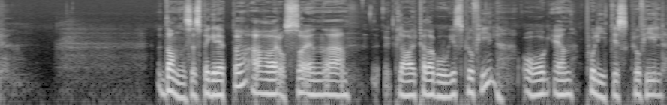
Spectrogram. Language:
Norwegian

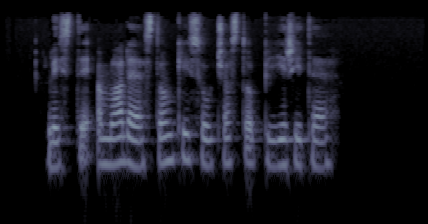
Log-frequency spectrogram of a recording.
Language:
Czech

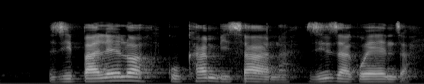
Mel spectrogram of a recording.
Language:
South Ndebele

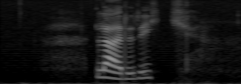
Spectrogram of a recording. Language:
Norwegian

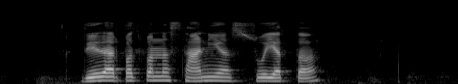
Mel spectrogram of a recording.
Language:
Nepali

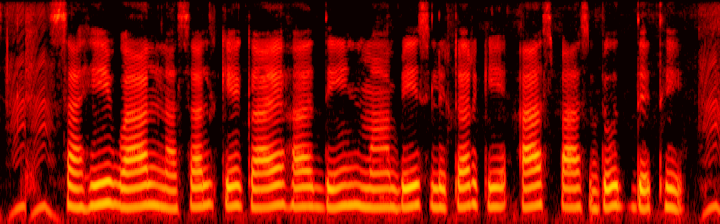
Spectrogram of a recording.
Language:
Chhattisgarhi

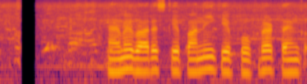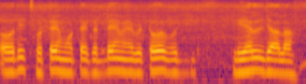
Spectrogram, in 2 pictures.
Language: Bhojpuri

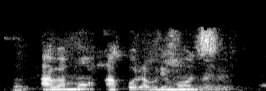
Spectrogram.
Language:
Kinyarwanda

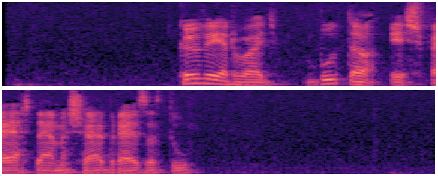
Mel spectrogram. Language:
Hungarian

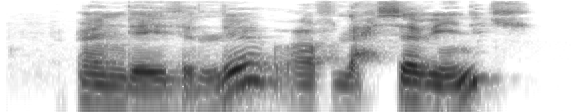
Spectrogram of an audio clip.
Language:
Kabyle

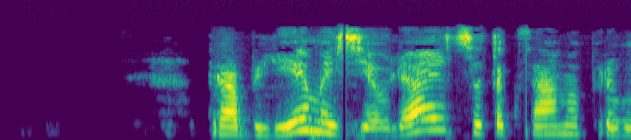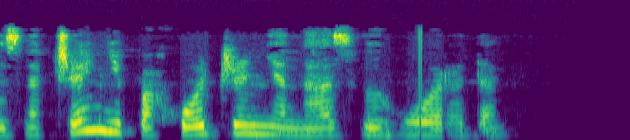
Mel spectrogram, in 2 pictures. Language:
Belarusian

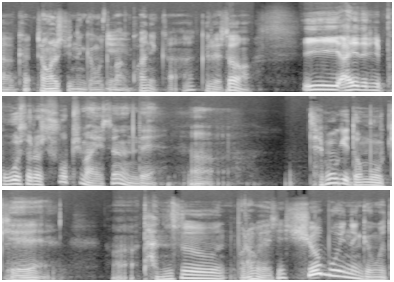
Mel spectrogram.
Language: Korean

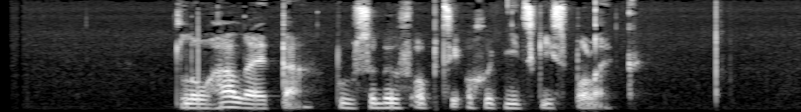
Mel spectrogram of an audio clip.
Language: Czech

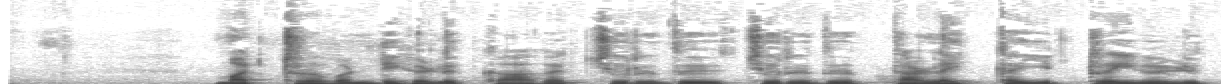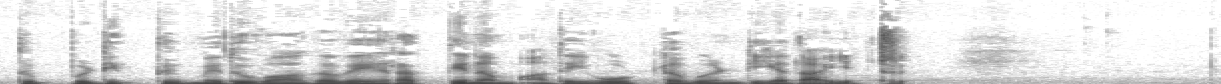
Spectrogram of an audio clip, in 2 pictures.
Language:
Tamil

